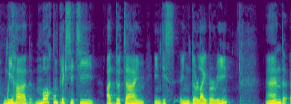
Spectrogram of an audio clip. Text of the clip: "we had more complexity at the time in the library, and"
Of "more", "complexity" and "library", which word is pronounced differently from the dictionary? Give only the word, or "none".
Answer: none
